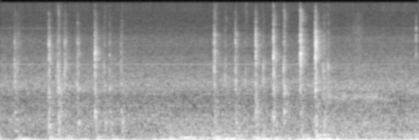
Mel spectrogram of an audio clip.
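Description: A password is typed on a computer keyboard, with scattered close key clicks coming in small clusters over a low steady hum, faint and unhurried, with no voices.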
